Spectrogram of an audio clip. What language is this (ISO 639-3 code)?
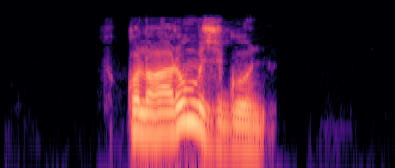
kab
